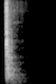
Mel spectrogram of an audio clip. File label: Hammer Wood Nail Single; Hammers; Tools; Industry; Blastwave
